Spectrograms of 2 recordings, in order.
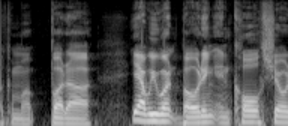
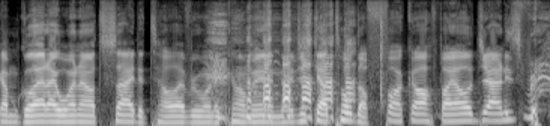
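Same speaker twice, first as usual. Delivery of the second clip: loud, pitched-up quote breaking into laughter; laughing retelling; 4 semitones higher, 7 dB louder than usual. Retold or imitated. Dad reporting back inside after being cursed, laughing imitation. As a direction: crack up while imitating the complaint.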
